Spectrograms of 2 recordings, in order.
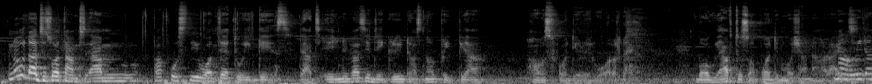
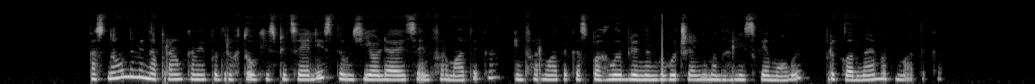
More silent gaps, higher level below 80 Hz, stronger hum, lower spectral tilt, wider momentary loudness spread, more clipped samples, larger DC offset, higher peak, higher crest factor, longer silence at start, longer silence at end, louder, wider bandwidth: neither; first, -40 dBFS vs -60 dBFS; neither; about the same, -5.5 dB/octave vs -6 dB/octave; first, 15 LU vs 8 LU; neither; neither; about the same, -6 dBFS vs -4 dBFS; first, 20 dB vs 14 dB; second, 0 s vs 0.9 s; second, 0 s vs 0.95 s; second, -26 LUFS vs -18 LUFS; first, over 20 kHz vs 10.5 kHz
